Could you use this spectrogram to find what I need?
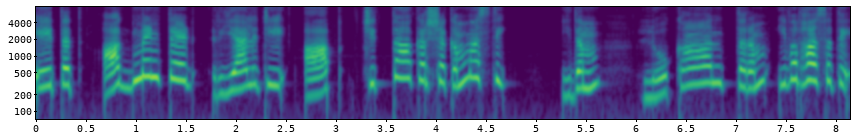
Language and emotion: Sanskrit, surprised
